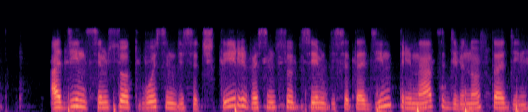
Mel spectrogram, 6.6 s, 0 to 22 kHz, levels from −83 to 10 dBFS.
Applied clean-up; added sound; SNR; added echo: neural mask model RNNoise.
